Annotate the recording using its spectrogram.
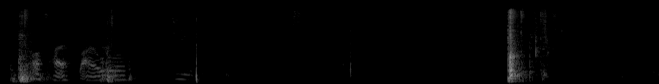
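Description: A brief indistinct child's voice, then a sharp click about two seconds in and a loud, short clatter near the end.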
